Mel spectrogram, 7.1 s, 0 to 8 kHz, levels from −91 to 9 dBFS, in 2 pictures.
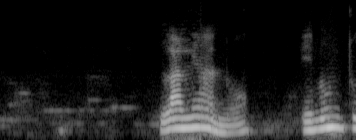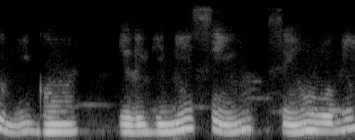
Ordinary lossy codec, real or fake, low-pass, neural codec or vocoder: Opus, 24 kbps; fake; 7.2 kHz; codec, 44.1 kHz, 2.6 kbps, DAC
